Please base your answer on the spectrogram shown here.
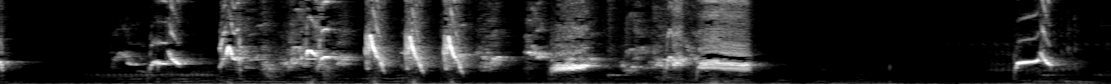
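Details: Asian pied starling song, played to prompt silent or lazy starlings to sing: a loud burst of chattering, squeaky notes and bright whistles lasting about three seconds, then a pause and one final sharp rising whistle.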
